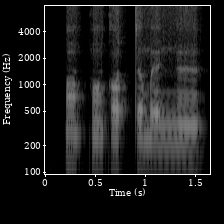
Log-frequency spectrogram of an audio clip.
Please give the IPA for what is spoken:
ɔ̃˦kːɔ̃˧ kɔ˧tːɤ˧məː˨nːə̃ː˨

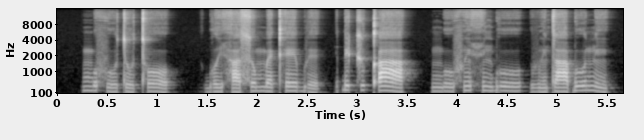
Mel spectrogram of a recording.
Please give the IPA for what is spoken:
mʊ˦˨fuː˨tuː˨tʰoː˦˨ | ɡʷiː˨ha˨sʊ˦ mɛ˨kʰeː˦ bɪ˨ | ɗɪ˦ t͡ʃu˦kʼaː˦˨ | ŋuː˨fĩ˦hĩ˦ɡ͡buː˦ | βĩ˨ taː˨ɓuː˦nĩ˨

